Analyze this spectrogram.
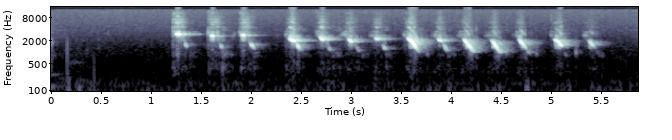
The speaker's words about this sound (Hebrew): היו למלך שלוש ציפורים, כנרי, תוכי ופשוש קטן.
